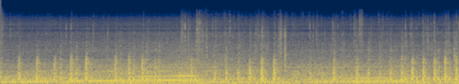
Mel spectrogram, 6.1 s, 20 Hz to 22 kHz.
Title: G35 front driver side rattling noise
